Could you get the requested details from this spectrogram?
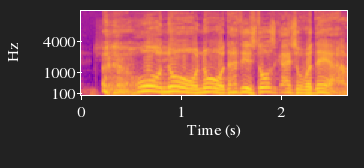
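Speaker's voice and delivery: bad put-on Chinese accent. Acting out a made-up scene with friends: really bad Chinese accent. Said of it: "really bad Chinese accent".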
